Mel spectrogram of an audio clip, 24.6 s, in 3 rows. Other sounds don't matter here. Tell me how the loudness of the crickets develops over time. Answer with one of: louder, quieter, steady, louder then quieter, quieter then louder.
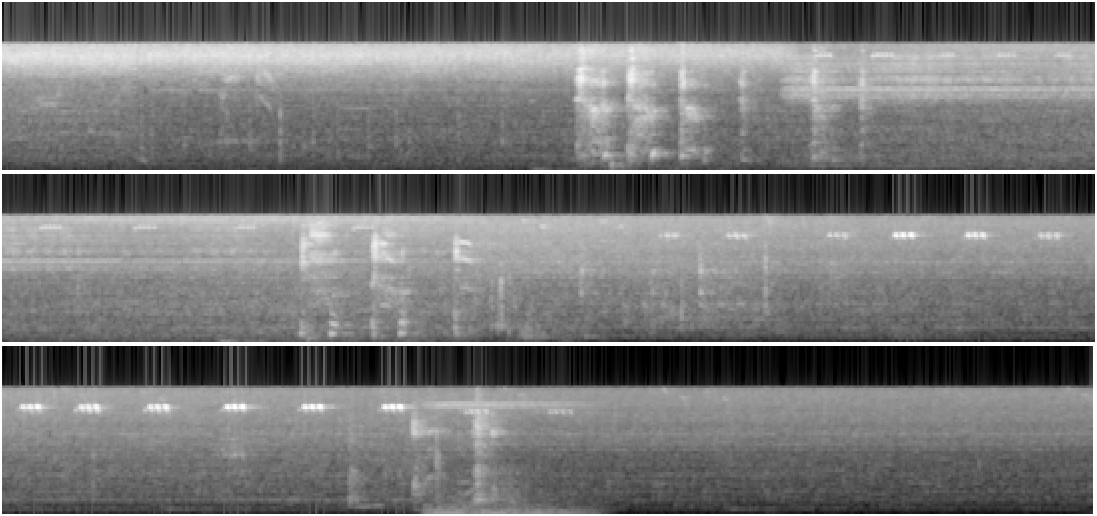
quieter then louder.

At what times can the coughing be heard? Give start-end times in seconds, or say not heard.
4.3-6.5, 10.4-11.8, 19.0-20.3.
